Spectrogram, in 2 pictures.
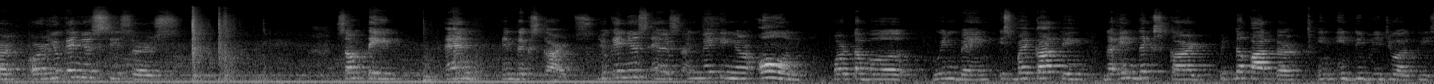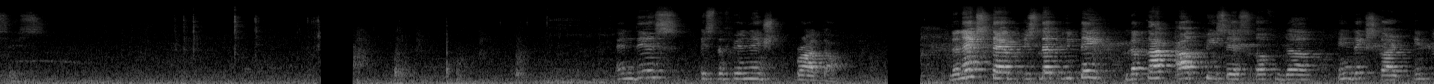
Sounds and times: Speech: 0:00.0 - 0:01.9, 0:03.4 - 0:14.8, 0:20.5 - 0:22.8, 0:23.8 - 0:28.6.

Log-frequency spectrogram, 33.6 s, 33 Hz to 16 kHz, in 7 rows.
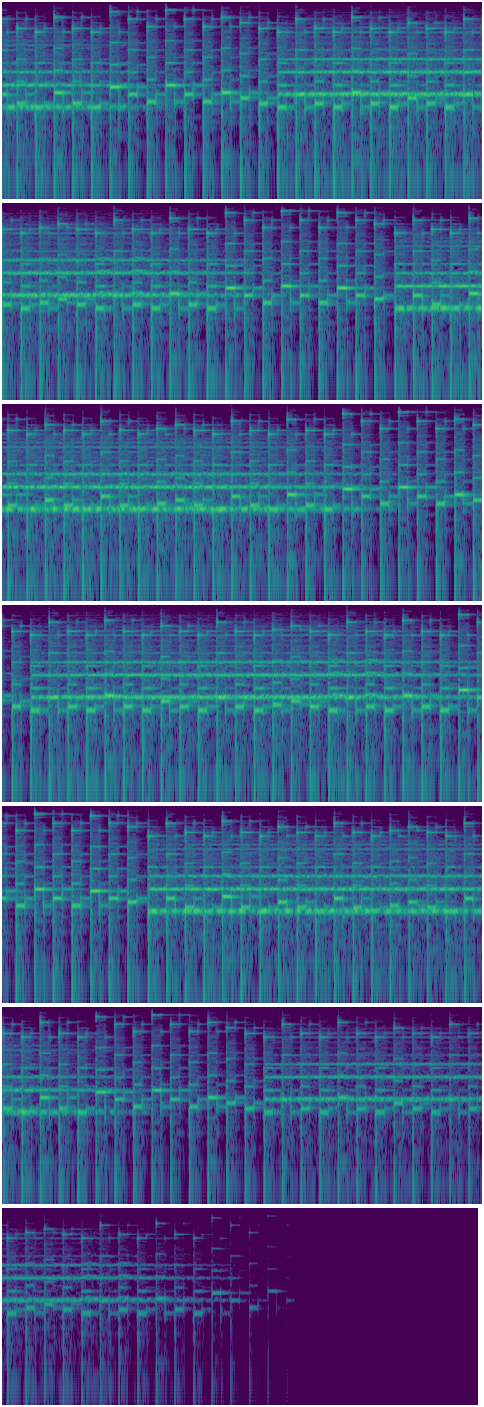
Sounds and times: Music: 0:00.0 - 0:31.8.

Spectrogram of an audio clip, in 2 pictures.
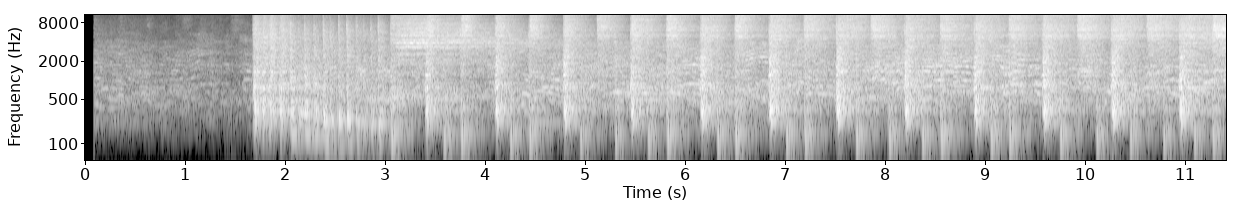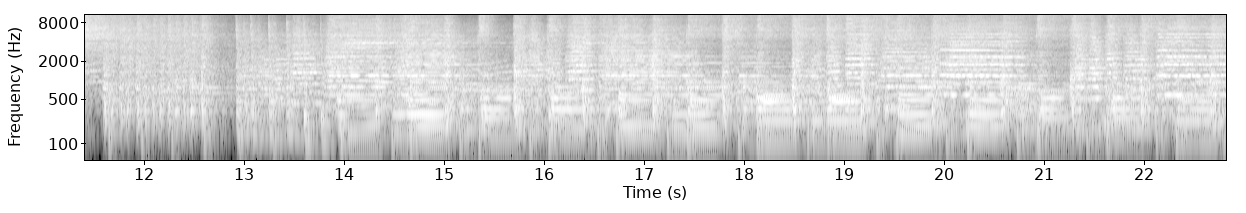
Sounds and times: Drum kit: 0:01.7 - 0:22.8
Drum roll: 0:01.7 - 0:22.8
Rimshot: 0:09.1 - 0:22.8.

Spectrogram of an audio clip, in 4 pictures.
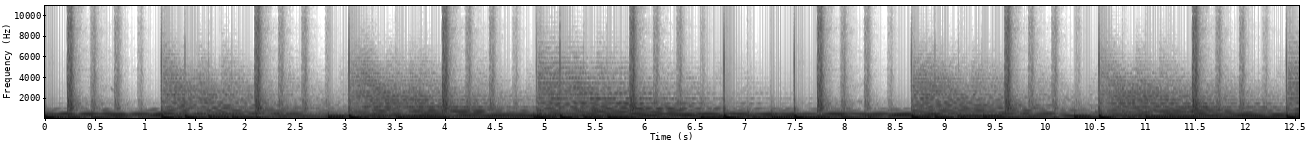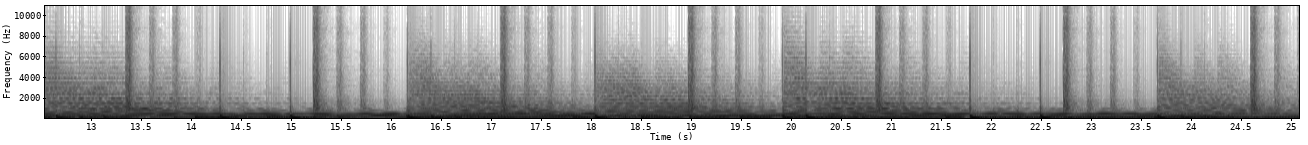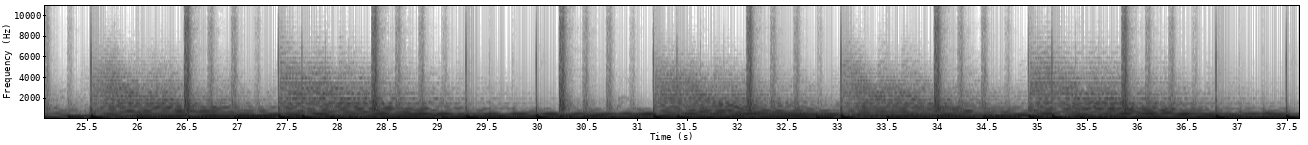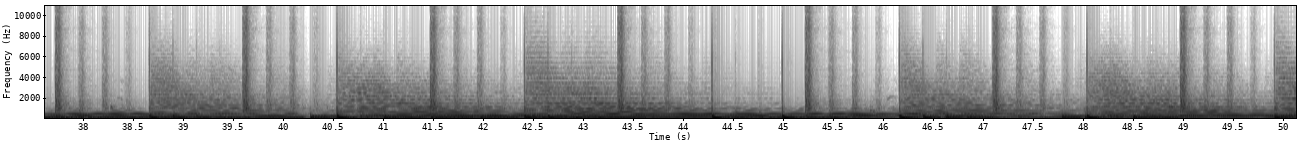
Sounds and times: Music: 0:00.0 - 0:50.1.

